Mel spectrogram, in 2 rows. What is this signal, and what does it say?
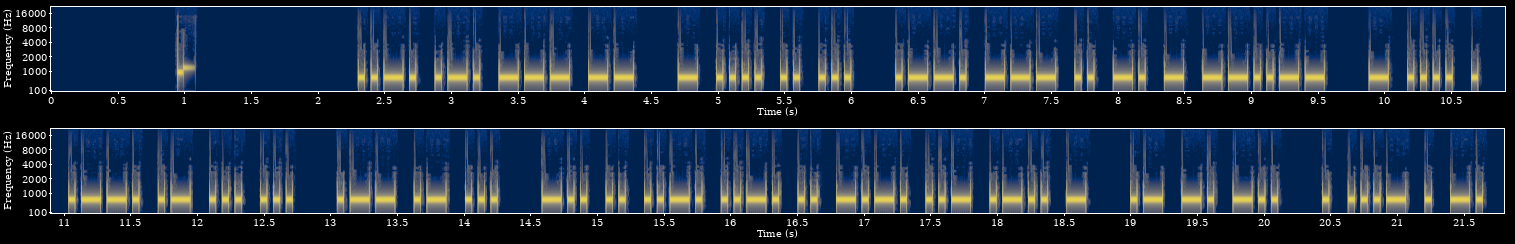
Morse code, heard as a keyed tone, about 25 wpm, 700 Hz. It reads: FROM THIS POINT, THE PASS WAS DIFFICULT AND EVEN
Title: Sentences from Top 1200 Words 25wpm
